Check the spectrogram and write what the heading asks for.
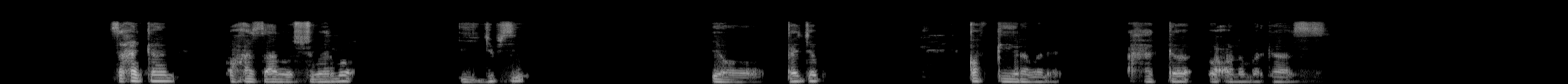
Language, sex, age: Somali, male, 25-35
